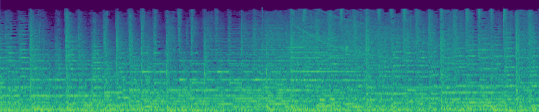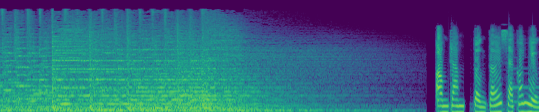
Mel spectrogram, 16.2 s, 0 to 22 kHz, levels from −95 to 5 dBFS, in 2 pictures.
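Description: The capture software likely fell behind and let the hardware overwrite its samples before collecting them, a dropped buffer (overrun), at 3.94 s and again at 14.81 s. Each time roughly five milliseconds of audio is lost and the material on either side is spliced straight together, with no gap of silence. The result is the sound jumping slightly forward at each point.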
